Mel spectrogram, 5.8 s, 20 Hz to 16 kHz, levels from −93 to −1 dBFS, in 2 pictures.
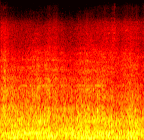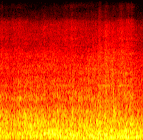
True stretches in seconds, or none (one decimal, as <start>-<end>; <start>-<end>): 0.0-5.8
